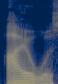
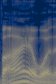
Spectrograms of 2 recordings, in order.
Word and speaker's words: Iowa: The first word that I got wrong was the name of our state, because I'd always said it with two syllables, and I quickly learned that it should be said with three. – So give us the variations of Iowa there.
